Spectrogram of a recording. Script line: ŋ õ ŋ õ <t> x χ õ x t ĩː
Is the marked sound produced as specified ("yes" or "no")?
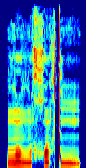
no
